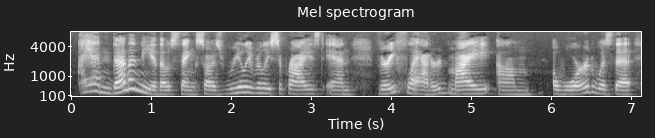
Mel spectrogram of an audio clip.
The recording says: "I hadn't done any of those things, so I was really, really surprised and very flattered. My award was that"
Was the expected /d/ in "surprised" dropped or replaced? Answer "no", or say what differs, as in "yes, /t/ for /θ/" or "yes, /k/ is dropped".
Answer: no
